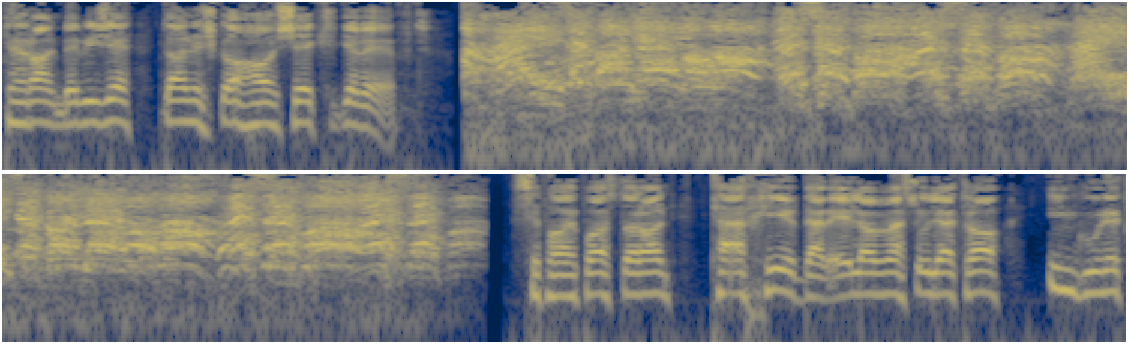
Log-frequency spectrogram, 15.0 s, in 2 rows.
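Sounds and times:
speech: 0.0s - 4.4s, 11.0s - 14.9s
protest crowd chanting: 3.1s - 10.8s.

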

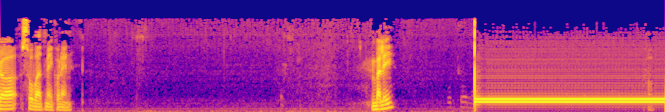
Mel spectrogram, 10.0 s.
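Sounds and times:
speech: 0.0s - 1.2s, 5.6s - 6.0s
telephone line tone after a caller's call drops: 7.1s - 9.9s.

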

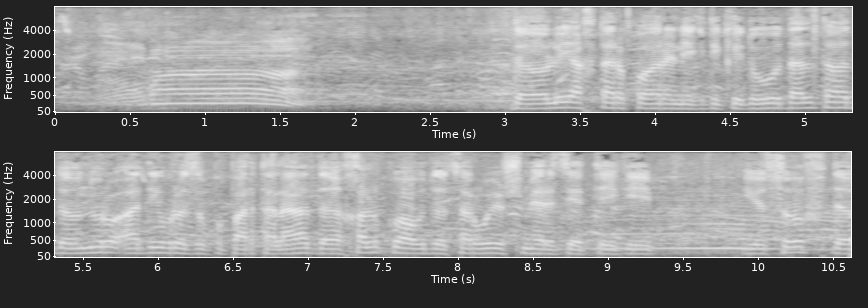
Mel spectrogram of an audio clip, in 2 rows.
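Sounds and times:
cow mooing at a livestock market in Khost: 0.5s - 1.8s, 8.8s - 10.6s
speech: 3.1s - 10.6s.

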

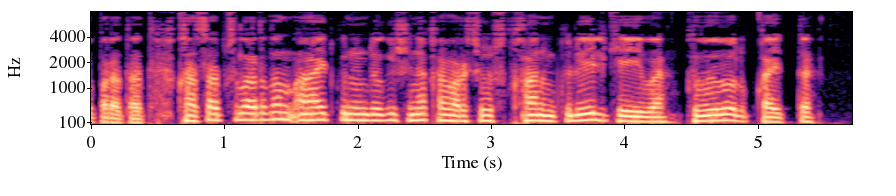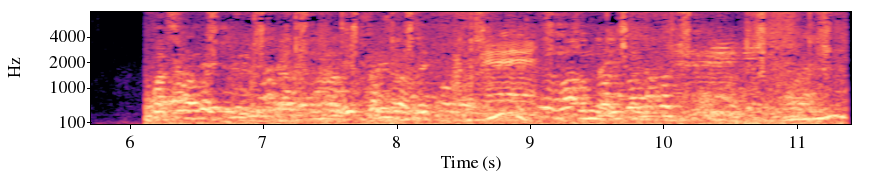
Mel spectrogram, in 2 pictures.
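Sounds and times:
speech: 0.0s - 5.6s, 6.2s - 11.3s
crowd babble at the Talchok livestock market: 6.2s - 11.3s
sheep bleating at the old Talchok livestock market in Bishkek on Eid: 8.6s - 9.2s, 10.0s - 10.7s.

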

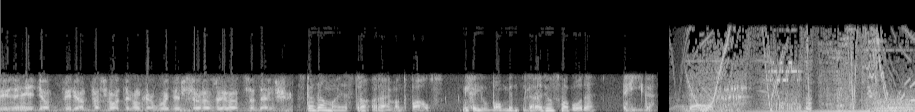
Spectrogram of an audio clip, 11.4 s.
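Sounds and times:
dense crackling shortwave-style static in a radio art piece: 0.0s - 4.0s, 8.4s - 11.4s
speech: 0.2s - 11.4s.

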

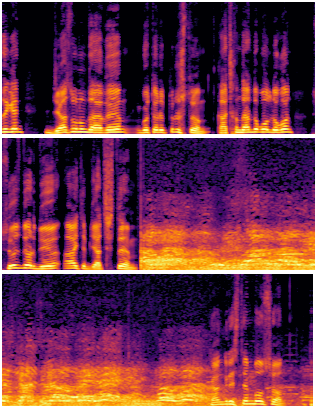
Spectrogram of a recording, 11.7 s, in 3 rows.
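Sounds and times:
speech: 0.0s - 8.9s, 9.9s - 11.7s
protesters chanting and yelling outside the White House in Washington: 5.7s - 11.7s.

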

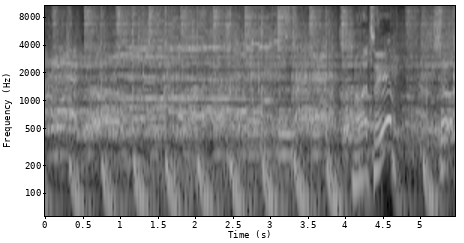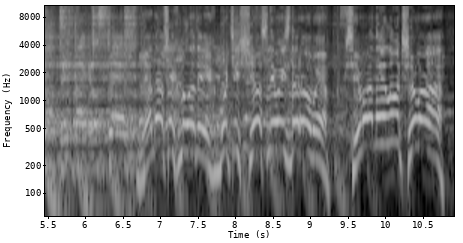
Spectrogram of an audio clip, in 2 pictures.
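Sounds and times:
music with a steady thumping beat: 0.0s - 7.3s, 8.4s - 9.6s
crowd of wedding guests clapping and cheering: 0.0s - 10.9s
speech: 4.3s - 6.2s, 6.9s - 10.9s.

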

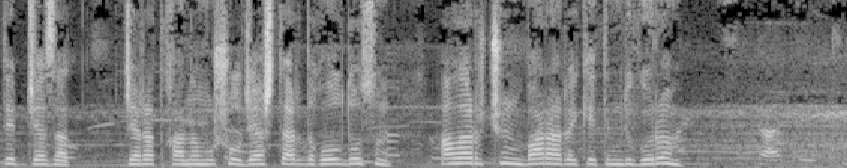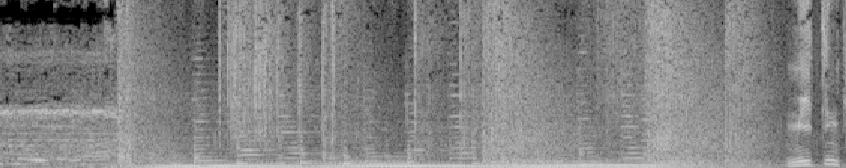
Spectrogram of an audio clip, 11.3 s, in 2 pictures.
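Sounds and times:
speech: 0.0s - 6.6s, 10.9s - 11.2s
fireworks fired by protesters toward police: 6.3s - 10.9s.

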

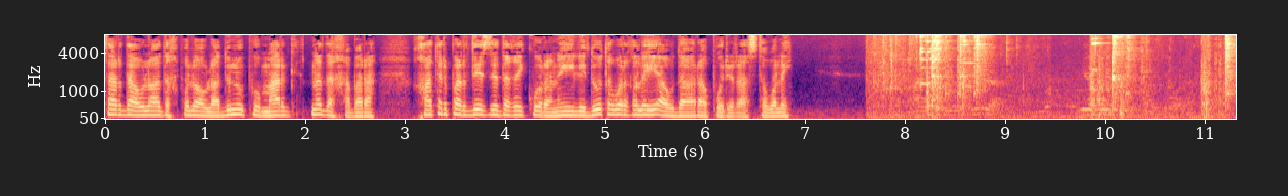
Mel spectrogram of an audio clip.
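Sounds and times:
speech: 0.0s - 7.0s
broken window glass gathered up in a rocket-wrecked house in Khair Khana: 7.8s - 9.0s.

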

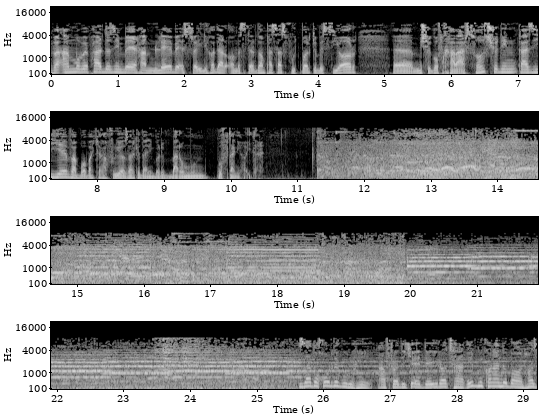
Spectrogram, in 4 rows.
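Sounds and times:
speech: 0.0s - 10.6s, 25.6s - 29.1s
emergency sirens: 11.3s - 29.1s.

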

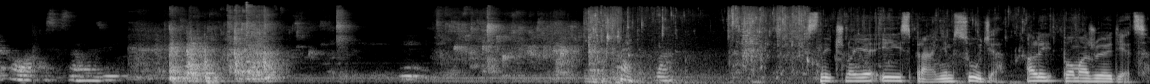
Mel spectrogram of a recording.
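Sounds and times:
low mechanical hum: 0.0s - 11.5s
speech: 0.1s - 6.9s, 8.2s - 11.5s
water poured from canister into washing machine: 1.7s - 3.4s, 4.3s - 11.5s.

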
